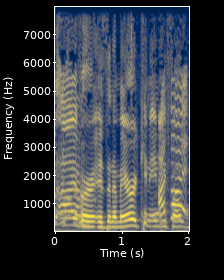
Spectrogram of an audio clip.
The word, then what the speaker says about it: Bon Iver: It's pronounced Bon Iver, but it's fine.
